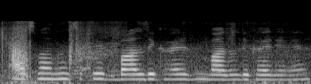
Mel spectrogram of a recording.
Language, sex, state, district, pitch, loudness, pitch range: Hindi, female, Bihar, West Champaran, 235 Hz, -19 LUFS, 225-245 Hz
